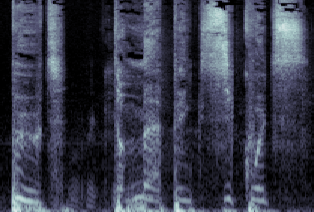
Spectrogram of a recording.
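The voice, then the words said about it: Intense imitation of another person's voice. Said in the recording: “intense ... our best impersonation ... Keanu Reeves actually saying it”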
